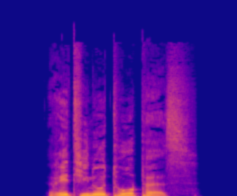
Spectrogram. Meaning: strong/mixed nominative/accusative neuter singular of retinotop
- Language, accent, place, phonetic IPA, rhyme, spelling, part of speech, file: German, Germany, Berlin, [ʁetinoˈtoːpəs], -oːpəs, retinotopes, adjective, De-retinotopes.ogg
